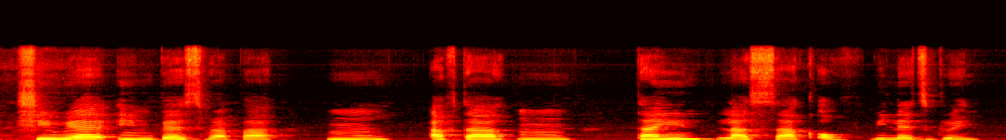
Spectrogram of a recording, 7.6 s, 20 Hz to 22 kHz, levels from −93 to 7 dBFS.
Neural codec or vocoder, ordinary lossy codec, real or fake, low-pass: none; none; real; 14.4 kHz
